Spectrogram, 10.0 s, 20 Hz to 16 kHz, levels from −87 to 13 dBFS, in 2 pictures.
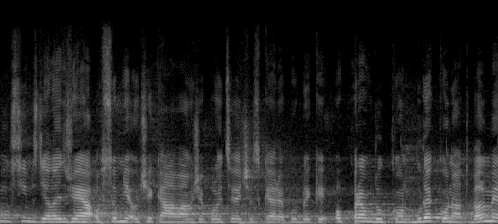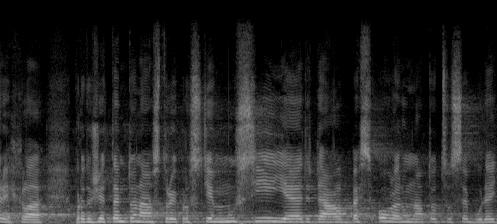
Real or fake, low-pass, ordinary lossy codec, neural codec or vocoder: real; 14.4 kHz; AAC, 96 kbps; none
